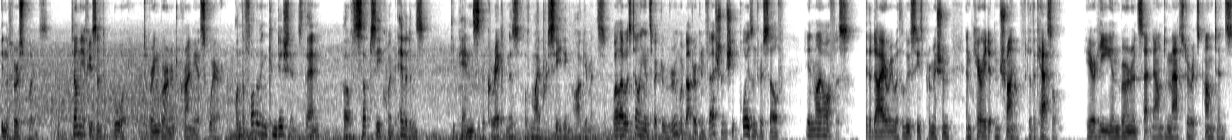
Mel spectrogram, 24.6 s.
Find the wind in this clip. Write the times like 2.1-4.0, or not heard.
0.0-14.3.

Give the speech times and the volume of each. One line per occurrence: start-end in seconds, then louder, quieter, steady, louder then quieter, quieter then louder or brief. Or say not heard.
0.0-24.5 steady.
